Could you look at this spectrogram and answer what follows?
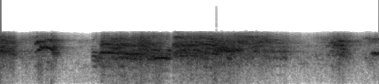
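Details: Captive African grey parrot at Alipore Zoo, Kolkata, India, giving loud, harsh, grating squawks: a short burst, then a long rasping squawk lasting nearly two seconds, and a final shorter squawk.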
